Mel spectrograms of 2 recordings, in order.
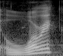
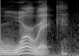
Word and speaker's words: Warwick: You can say Warwick or Warwick.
